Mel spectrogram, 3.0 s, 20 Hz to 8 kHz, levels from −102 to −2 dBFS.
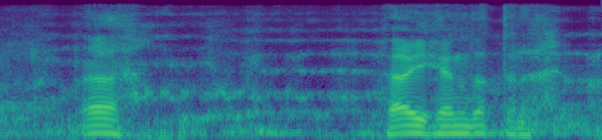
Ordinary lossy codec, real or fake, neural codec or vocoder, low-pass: none; fake; codec, 16 kHz, 4 kbps, X-Codec, HuBERT features, trained on LibriSpeech; 7.2 kHz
